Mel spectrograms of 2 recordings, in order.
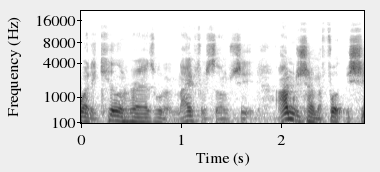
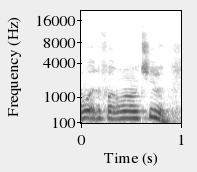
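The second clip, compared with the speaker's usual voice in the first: startled question; 10 semitones higher than usual. Retold or imitated. Retelling his startled question to her.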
